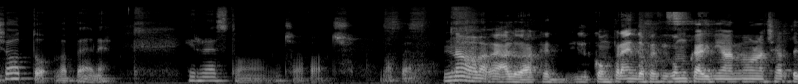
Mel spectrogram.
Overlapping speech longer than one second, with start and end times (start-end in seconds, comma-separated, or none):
none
